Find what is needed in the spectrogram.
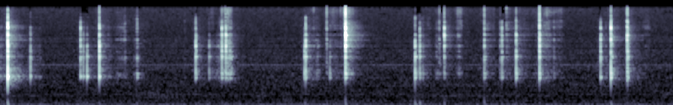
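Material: Wood.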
